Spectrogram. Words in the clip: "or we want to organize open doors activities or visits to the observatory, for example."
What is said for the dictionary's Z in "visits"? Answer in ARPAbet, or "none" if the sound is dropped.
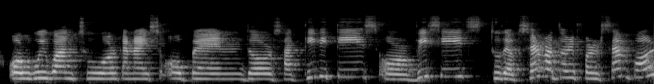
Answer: S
